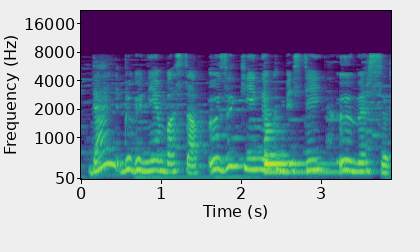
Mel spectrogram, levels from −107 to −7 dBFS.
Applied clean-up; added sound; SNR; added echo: classical method log-MMSE.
